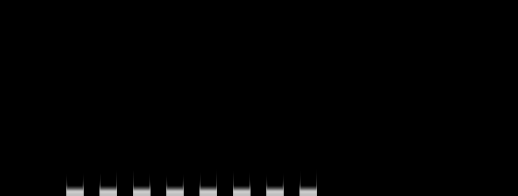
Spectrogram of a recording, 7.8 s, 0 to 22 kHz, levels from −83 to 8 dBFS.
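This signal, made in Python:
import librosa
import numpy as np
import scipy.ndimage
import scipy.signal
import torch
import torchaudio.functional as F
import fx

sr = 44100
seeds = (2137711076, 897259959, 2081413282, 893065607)

y = fx.call_progress(sr, length_s=3.98, kind='reorder tone', level_db=-14.0)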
